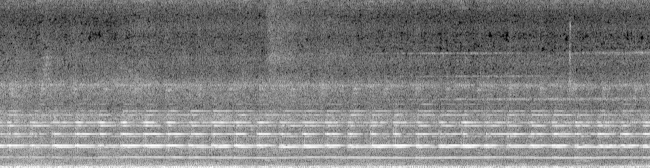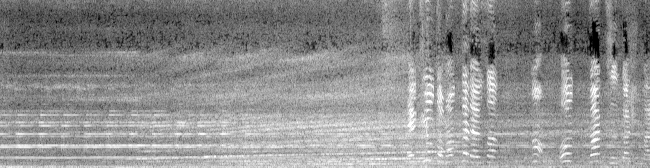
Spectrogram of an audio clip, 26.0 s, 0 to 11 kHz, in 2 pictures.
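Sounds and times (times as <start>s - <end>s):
train wheels rumbling on rails: 0.0s - 26.0s
train motor whine: 14.6s - 23.7s.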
